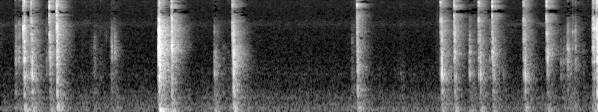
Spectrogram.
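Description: Fingertips type on a backlit black mechanical keyboard with plastic keycaps, tapping the keys down in bursts separated by short pauses. Each keystroke is a short, bright plastic click that dies away almost at once, with very little low end.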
